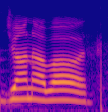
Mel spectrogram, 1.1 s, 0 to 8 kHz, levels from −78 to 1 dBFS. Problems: none marked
